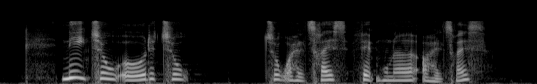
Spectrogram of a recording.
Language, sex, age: Danish, female, 48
